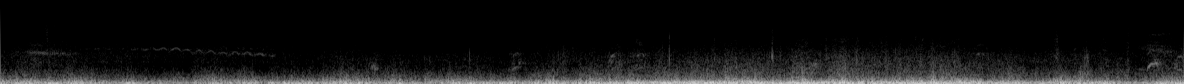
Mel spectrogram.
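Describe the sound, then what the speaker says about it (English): Strong outdoor wind buffets the microphone with a steady, loud low rumble that persists throughout, with no voice heard. "The wind is strong enough to push me around today"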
